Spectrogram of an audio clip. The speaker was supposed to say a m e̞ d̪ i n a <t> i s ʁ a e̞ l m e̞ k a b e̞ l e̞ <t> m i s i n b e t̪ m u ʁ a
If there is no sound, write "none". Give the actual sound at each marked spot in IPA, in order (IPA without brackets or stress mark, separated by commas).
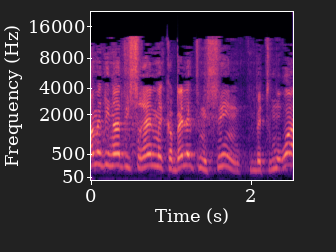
t, t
